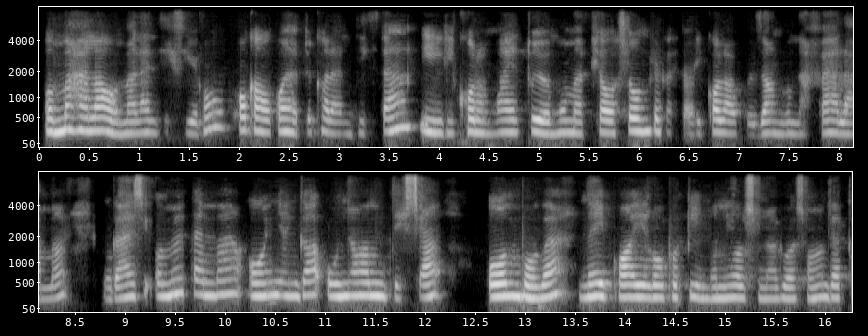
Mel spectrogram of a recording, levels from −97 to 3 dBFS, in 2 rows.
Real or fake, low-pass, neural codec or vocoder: fake; 7.2 kHz; codec, 16 kHz, 0.8 kbps, ZipCodec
